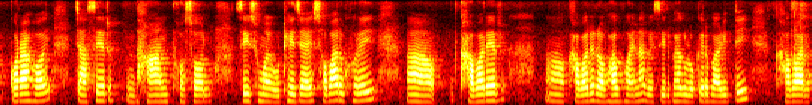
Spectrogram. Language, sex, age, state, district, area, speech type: Bengali, female, 30-45, West Bengal, Purulia, rural, spontaneous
